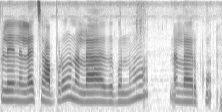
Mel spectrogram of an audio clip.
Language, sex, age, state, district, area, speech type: Tamil, female, 30-45, Tamil Nadu, Thoothukudi, rural, spontaneous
